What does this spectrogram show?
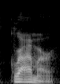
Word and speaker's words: grammar: Now that to me ends in ER, grammar, Grammmer. However, the correct pronunciation would be grammar, as in, my grammar is shit as well.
